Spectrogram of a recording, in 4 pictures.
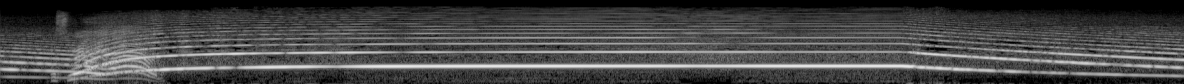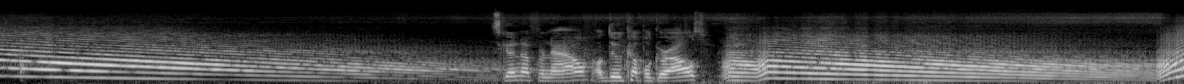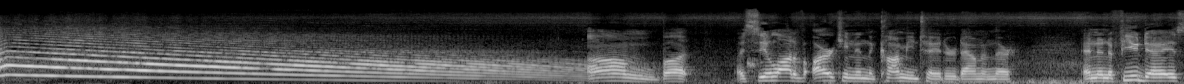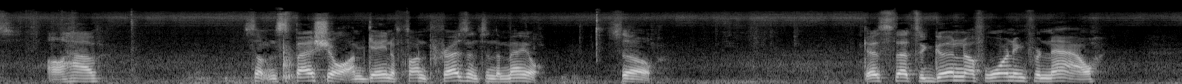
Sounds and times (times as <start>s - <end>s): Alarm: 0.0s - 16.8s, 19.0s - 29.6s.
